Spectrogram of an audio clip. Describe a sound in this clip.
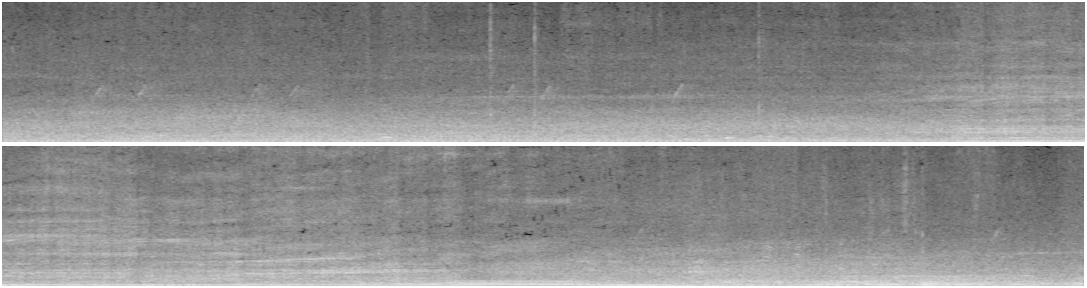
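Steady city traffic hums outdoors.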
